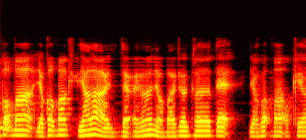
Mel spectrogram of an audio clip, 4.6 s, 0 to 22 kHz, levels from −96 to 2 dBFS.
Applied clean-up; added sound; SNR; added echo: neural mask model DeepFilterNet 3.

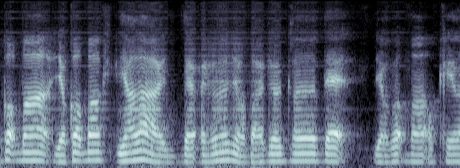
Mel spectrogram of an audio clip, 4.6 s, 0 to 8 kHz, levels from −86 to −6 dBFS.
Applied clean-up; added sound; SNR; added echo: neural separator model SepFormer DNS4.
